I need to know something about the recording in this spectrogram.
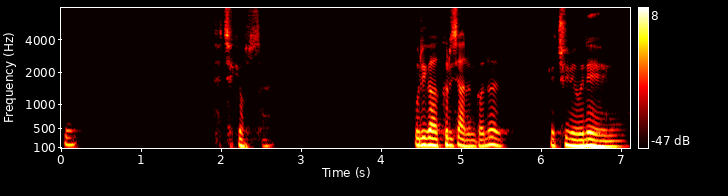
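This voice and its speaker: A middle-aged man preaching a sermon as pastor, moving from soft, gentle lines to loud, emphatic ones and acting out the voices in his quotes. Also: mid-range voice, fairly even intonation, a little slow.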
